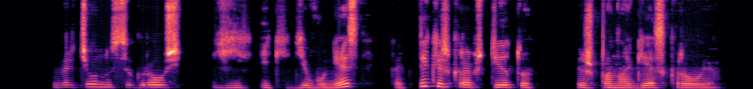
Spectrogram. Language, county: Lithuanian, Kaunas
